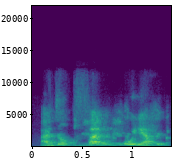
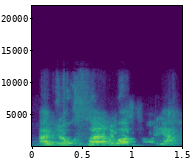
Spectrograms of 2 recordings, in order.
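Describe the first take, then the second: First: The reduced form drops the 'wa' syllable. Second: The full form keeps the 'wa' syllable. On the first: It is the everyday spoken way of saying it. "the way we speak, we say we just say Ajuksan" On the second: It is the formal way of saying it. "this is uh, formal because you're saying spider web"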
